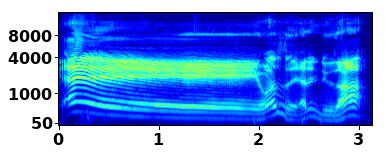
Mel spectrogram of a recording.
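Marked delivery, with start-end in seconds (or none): 0.0-2.0 one very long "heeey", sliding gradually down; long, falling exaggerated call; drawn-out "hey". Shown as a demonstration. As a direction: stretch out a mock "hey" for seconds. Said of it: "It wasn't like".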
